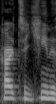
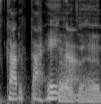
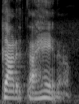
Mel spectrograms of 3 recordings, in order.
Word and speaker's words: Cartagena: I keep telling people it's not Cartagena, it's Cartagena. And I'm Colombian, so I know the pronunciation. You know what I mean? Oh, there you go. Because he's not a Gina or Jenna, he's a Cartagena.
